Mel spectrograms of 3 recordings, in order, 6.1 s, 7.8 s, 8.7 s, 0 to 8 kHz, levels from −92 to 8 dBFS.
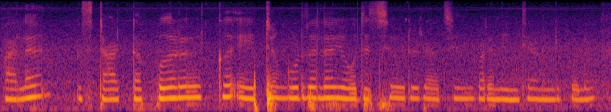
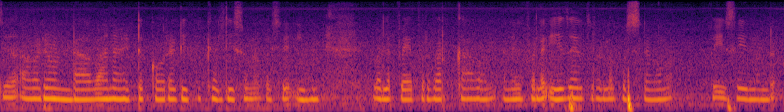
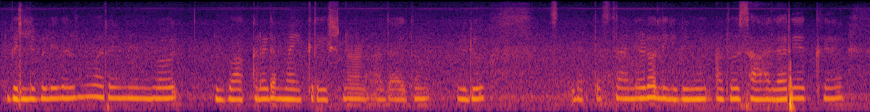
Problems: constant background noise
